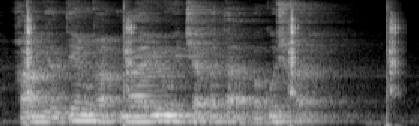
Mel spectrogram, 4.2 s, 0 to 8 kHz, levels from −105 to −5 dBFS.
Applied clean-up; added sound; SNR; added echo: none; Clock; 7 dB; reverberation time 0.9 s.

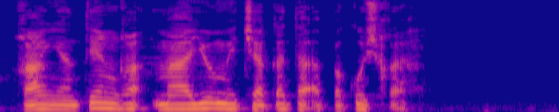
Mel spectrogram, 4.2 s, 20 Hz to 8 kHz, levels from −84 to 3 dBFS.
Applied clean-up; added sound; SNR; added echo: none; none; none; none.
